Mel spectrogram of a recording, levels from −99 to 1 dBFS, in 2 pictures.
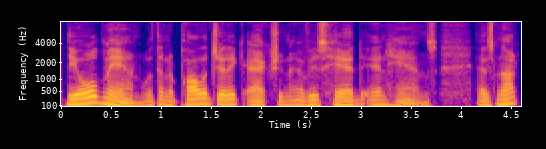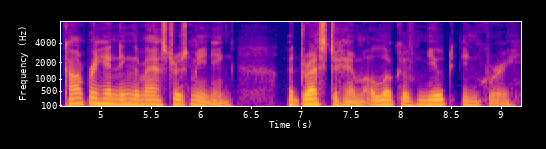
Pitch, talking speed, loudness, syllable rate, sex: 110 Hz, 170 wpm, -19 LUFS, 5.0 syllables/s, male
